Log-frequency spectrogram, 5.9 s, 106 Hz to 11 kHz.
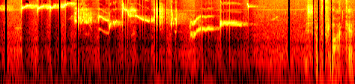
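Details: Drongo at sunrise on 25 January in Tswalu Kalahari Reserve, South Africa, pours out a fast, unbroken stream of whistles, slurred slides and sharp chirps, likely with mimicked noises, sustained almost like circular breathing; a few rough bursts near the end.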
